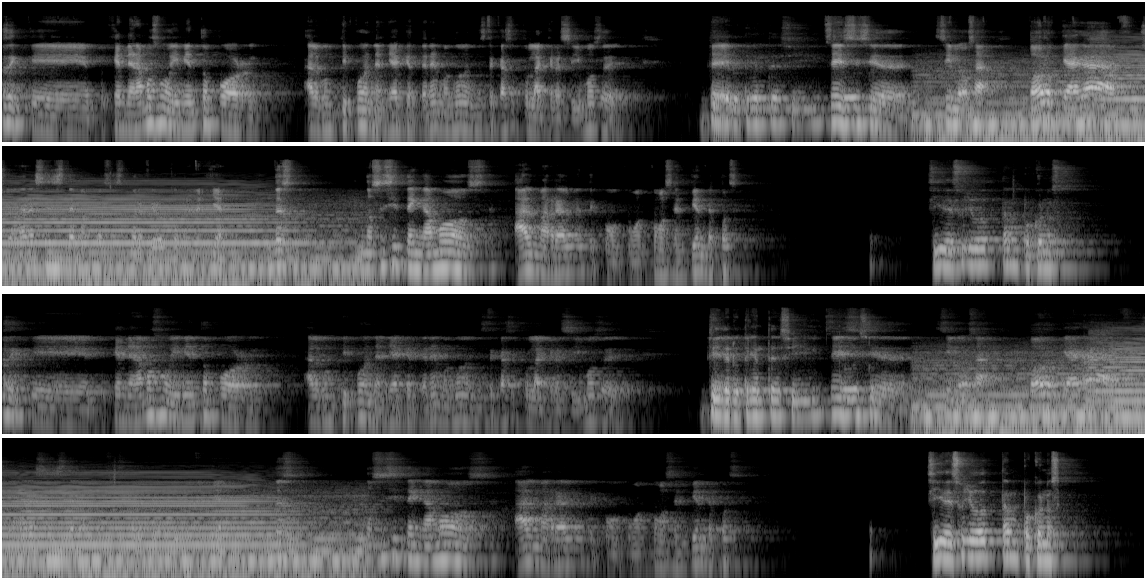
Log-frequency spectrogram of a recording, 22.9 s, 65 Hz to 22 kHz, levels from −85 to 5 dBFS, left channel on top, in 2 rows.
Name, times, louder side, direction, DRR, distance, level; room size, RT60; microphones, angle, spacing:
voice 1, 0.0-2.5 3.0-6.3 7.0-7.4 8.2-9.9 10.3-13.7 14.1-14.4 15.0-16.3 16.6-18.8, left 5 dB, 50° left, 9 dB, 0.4 m, -32 dB
voice 2, 7.1-8.6 20.7-22.0, right 4 dB, 85° right, 10 dB, 0.5 m, -29 dB
sound 1, 9.1-15.1, right 2 dB, 30° right, 0.8 m, -32 dB
Wind instrument woodwind instrument, 10.8-14.5, right 1 dB, 60° right, 1.3 m, -30 dB
10.0 x 6.2 x 2.4 m, 1.1 s
head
